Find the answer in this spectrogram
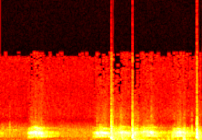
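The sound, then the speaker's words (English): A dog barks in a few sharp, loud bursts with short gaps between them, and no talk. “Get away, dog! Don't you come near me!”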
